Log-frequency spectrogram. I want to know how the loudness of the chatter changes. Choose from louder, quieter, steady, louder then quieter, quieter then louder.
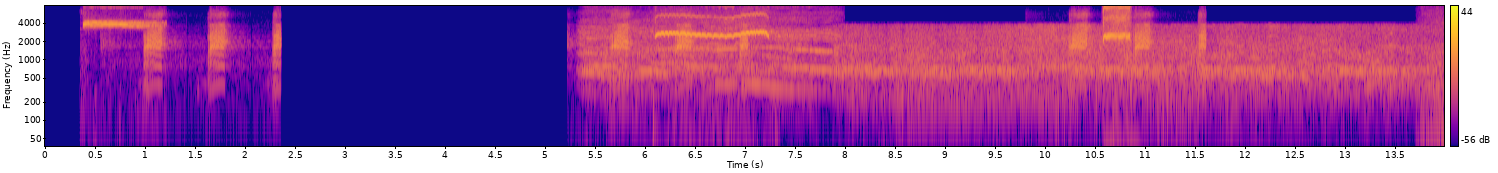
steady.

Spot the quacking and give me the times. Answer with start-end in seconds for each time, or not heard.
0.6-2.4, 5.2-7.0, 9.8-11.7.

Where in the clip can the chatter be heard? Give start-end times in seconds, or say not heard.
5.3-13.9.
